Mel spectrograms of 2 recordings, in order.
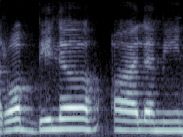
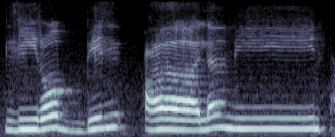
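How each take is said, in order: First: رب العالمین with a light, unrounded را; wrong version. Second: Very slow لرب العالمین with a heavy را and throaty عین; correct recitation. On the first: Teacher shows the mistake to avoid, slowly. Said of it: "رب العالمین نہیں کہنا". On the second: Teacher models the right recitation, very slowly. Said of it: "را کو مفخم پڑھیں گے". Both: Shown as a demonstration.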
